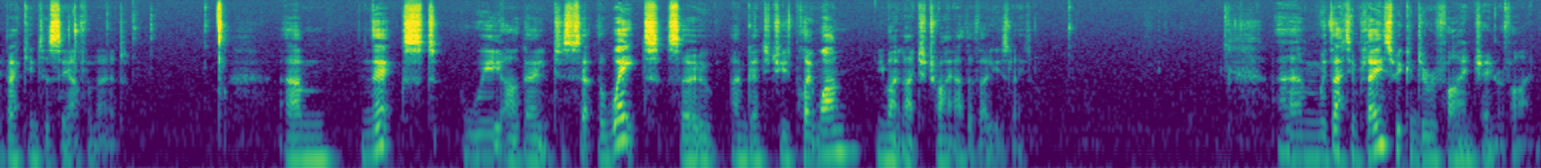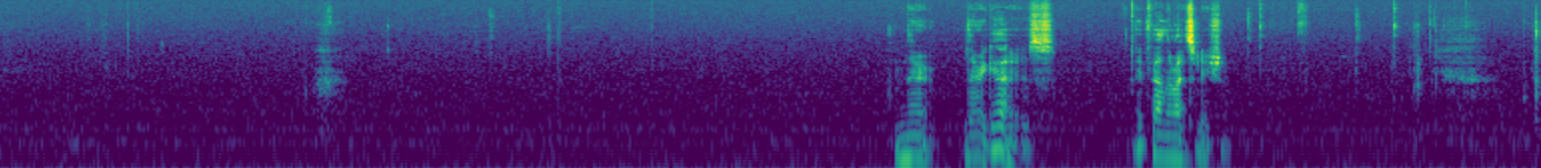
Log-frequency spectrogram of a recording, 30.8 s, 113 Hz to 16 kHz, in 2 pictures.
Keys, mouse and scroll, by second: 0.2 ctrl+shift+scroll up 1, 1.0-2.2 ctrl+shift+right drag, 1.5 click, 5.3-10.9 drag, 13.5-15.3 drag, 20.3-27.1 drag, 27.9 click, 28.9-29.5 drag, 30.3 ctrl+shift+scroll up 1.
